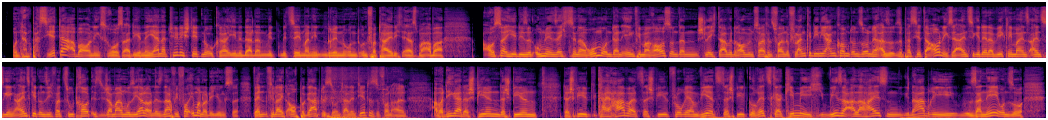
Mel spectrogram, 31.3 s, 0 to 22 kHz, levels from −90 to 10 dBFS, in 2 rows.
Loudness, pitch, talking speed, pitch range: -19 LUFS, 130 Hz, 230 wpm, 110-140 Hz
